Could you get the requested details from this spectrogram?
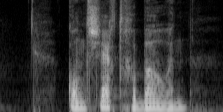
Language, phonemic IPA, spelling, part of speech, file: Dutch, /kɔnˈsɛrtxəˌbauwə(n)/, concertgebouwen, noun, Nl-concertgebouwen.ogg
- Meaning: plural of concertgebouw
